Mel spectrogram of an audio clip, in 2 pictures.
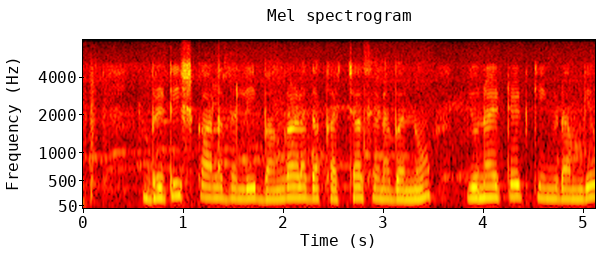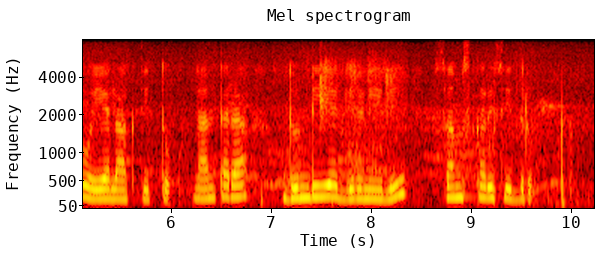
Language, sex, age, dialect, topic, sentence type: Kannada, male, 18-24, Mysore Kannada, agriculture, statement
